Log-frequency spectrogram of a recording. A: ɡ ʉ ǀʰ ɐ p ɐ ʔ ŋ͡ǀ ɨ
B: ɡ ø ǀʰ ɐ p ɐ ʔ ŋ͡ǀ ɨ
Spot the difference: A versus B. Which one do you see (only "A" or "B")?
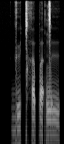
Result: A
